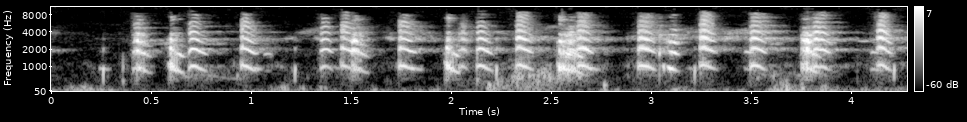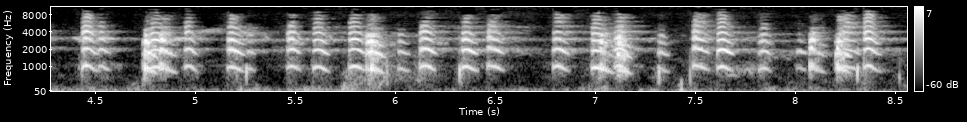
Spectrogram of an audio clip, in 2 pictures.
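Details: Several Eurasian coots recorded as a decoy call, pouring out a continuous stream of sharp, nasal honking notes at a fast, fairly even pace with heavy overlap between birds.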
